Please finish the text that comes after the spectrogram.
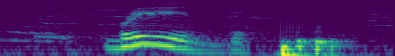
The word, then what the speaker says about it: breathe: 일단 첫 번째 봐야 될 건 EA의 발음이 요거는 이제 요게 요렇게 하고 나서 옆에 점이 두 개 있는 건데 이거는 이 발음은 E 발음인데 이건 옆에 점이 두 개 있으면 길게 장모음이란 말이에요. 장모음. 길게 소리 내라. 그래서 breathe. 이렇게 발음하란 말이에요.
